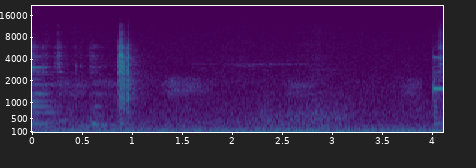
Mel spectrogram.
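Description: A spoon clicking once against a small steel bowl as curd is scooped out, over faint room tone.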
